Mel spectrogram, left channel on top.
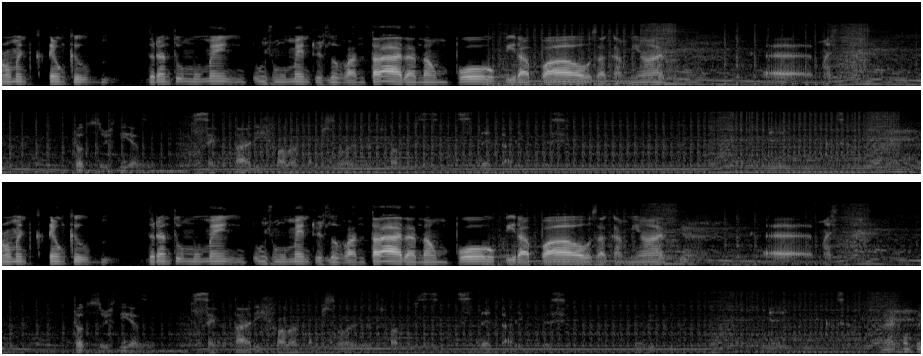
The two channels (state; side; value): normal; both; correlation 0.97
